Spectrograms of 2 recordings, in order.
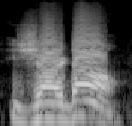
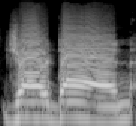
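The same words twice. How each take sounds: First: The name is said with French sounds. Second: The name is said with English sounds. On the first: The speaker calls it right. "I think it's Jardin" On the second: The speaker calls it wrong. "I don't think it's Jardin"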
